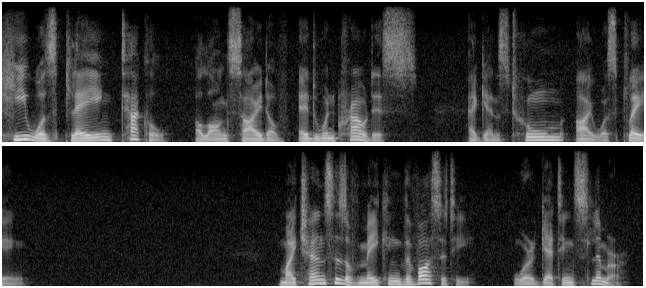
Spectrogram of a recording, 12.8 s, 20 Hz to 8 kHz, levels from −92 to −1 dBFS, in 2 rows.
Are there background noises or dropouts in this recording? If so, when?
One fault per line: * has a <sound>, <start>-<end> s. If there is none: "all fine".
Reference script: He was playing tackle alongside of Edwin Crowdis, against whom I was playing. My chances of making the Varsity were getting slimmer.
all fine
